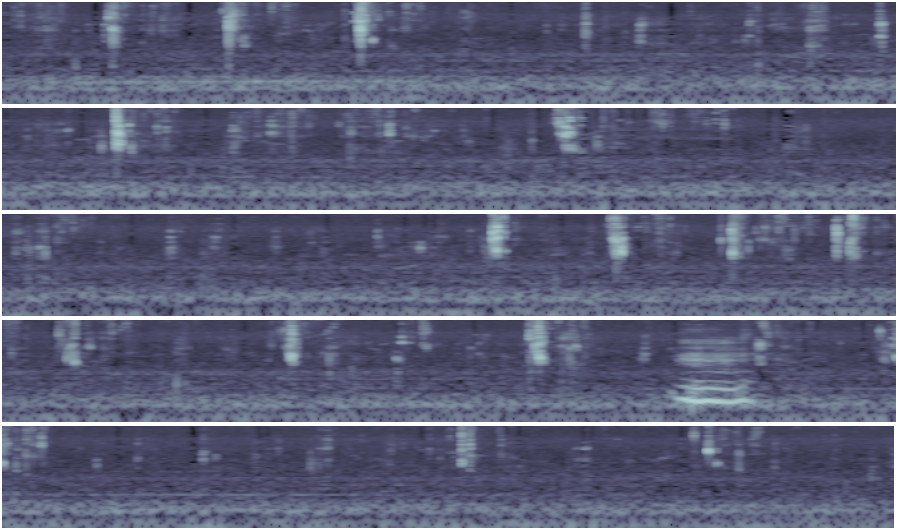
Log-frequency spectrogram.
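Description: Close-up chewing and crunching of a crisp sesame seed cookie, with scattered sharp crackles as the brittle seeds break between the teeth. About seventeen seconds in, a short hum from her voice falls in pitch.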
